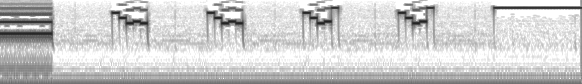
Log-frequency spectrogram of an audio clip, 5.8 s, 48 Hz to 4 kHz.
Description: Five-tone selective call (ZVEI), heard as quick runs of five tones, tones of about 70 ms. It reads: 85232 85232 85233 85233
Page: /496/SDR/ZVEI/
